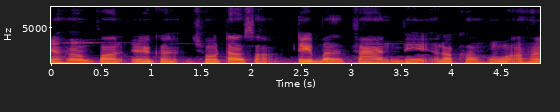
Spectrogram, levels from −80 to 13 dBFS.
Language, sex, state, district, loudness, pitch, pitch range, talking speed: Hindi, male, Chhattisgarh, Raipur, -18 LUFS, 160 Hz, 155-170 Hz, 135 wpm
